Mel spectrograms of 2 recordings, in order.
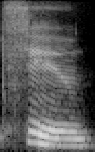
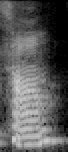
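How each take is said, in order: First: It has a long 'oo' vowel, rhyming with 'womb'. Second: It has a short vowel, like 'tom'. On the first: The speaker calls it right. "you say tomb" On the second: The speaker calls it wrong. "You don't say Tom"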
